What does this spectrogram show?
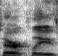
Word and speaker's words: Heracles: It's pronounced Heracles, but if you spell it with a U, it's Hercules.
